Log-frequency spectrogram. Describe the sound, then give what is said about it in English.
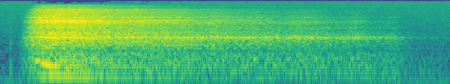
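One long, deep, airy breath lasts about two seconds, soft and faint, alone with no voice. “Take a nice deep breath in of confidence and personal power.”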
